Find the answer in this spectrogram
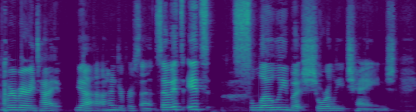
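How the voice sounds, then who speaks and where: Using a normal speaking voice, a woman talks with an American accent at a moderate pace. Her pitch variation is ordinary. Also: fairly high pitch for a woman. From US South, Georgia (Dallas, near Atlanta). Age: 20s. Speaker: advertising account executive. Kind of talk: podcast interview. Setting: studio.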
